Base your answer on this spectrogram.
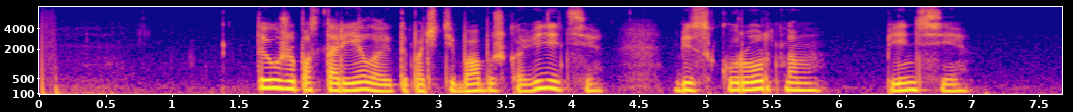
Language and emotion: Russian, neutral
